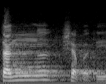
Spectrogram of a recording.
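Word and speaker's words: तं शपति: ಅಥವಾ ಋಗ್ವೇದದಲ್ಲಿ ಹೀಗೆ ಉಚ್ಚಾರ ಯಜುರ್ವೇದದಲ್ಲಿ ಅದು ಕ ವರ್ಗದ ಕೊನೆಯ ಅಕ್ಷರದ ಹಾಗೆ ಆಗುತ್ತೆ ಹಾಗಾದರೆ ತಂ ಶಪತಿ ಅಂದ್ರೆ ತಂಗ್ ಶಪತಿ ಆಗುತ್ತೆ ತಂ ಸೃಜತಿ ತಂಗ್ ಸೃಜತಿ ಆಗುತ್ತೆ ಇದು ಬಿಟ್ಟು ಗುಮ್ಮ ಆಗುವುದು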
